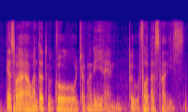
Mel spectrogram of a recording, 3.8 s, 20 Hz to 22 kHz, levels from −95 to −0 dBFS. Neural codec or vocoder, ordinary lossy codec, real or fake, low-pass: codec, 24 kHz, 1.5 kbps, HILCodec; none; fake; 10.8 kHz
